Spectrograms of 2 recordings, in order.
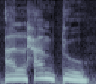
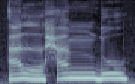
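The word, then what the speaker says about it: الحمد: medok biasanya ya sehingga jangan sampai baca da itu alhamdu ya alhamdu tidak seperti itu. Kita membaca Al-Qur'an itu bilhunil arab dengan lahjanya cara bacanya orang Arab. Maka dijelaskan dal alhamdu du du du ya jangan alhamdu ah.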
